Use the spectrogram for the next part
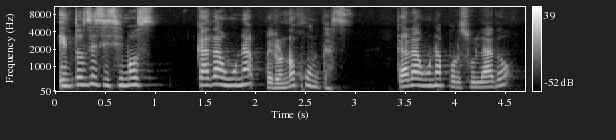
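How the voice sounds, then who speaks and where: A woman's voice: high voice, normal speed. A woman guest in casual conversation, telling a personal story with lots of fillers and restarts. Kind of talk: casual chat.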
